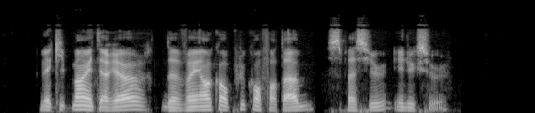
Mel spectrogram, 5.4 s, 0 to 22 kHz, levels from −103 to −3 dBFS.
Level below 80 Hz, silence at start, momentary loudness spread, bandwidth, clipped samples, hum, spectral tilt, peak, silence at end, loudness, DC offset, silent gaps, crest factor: -66 dBFS; 0.4 s; 8 LU; 9.4 kHz; under 0.1%; none; -4 dB/octave; -10 dBFS; 0.9 s; -29 LUFS; under 0.1%; none; 20 dB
